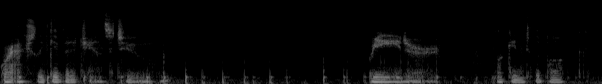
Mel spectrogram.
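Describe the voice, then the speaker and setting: Soft-spoken, the speaker goes at a fairly slow pace with long, frequent pauses. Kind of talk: casual talk to camera. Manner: soft-spoken, slow.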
